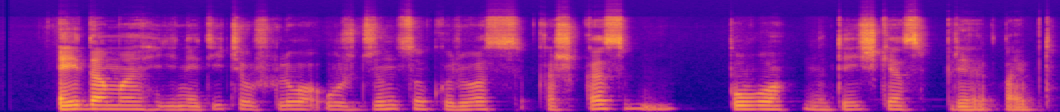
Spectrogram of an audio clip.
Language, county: Lithuanian, Šiauliai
